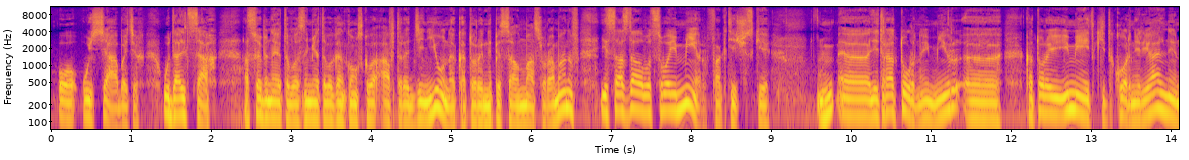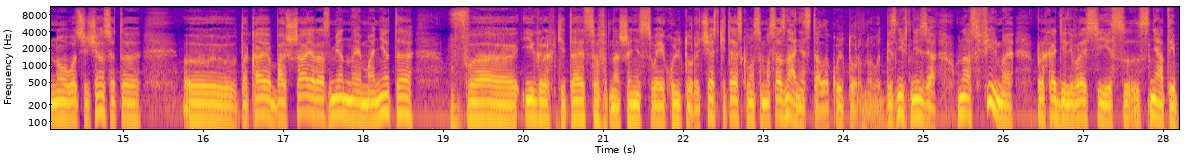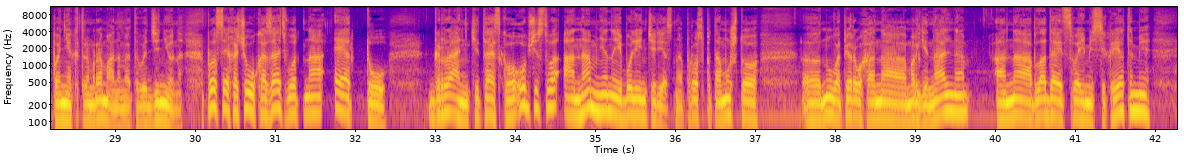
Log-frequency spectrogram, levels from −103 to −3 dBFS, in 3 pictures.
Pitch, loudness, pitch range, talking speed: 115 Hz, -15 LUFS, 105-135 Hz, 130 wpm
